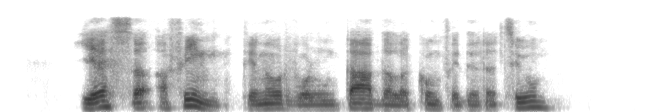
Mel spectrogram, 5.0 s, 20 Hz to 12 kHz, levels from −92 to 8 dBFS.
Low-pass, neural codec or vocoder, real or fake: 7.2 kHz; codec, 16 kHz, 4 kbps, FreqCodec, smaller model; fake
